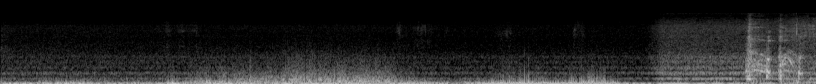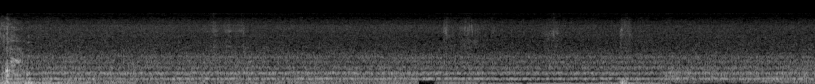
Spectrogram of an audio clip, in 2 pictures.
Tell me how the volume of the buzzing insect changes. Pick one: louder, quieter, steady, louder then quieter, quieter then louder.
louder.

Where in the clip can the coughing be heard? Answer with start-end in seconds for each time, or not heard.
7.5-8.5.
